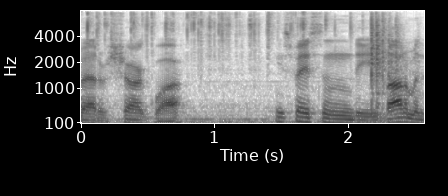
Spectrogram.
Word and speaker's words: Chargois: And we can go with Chargois. I looked up his name, and that's how you say it. Chargois.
